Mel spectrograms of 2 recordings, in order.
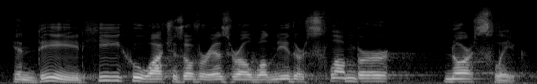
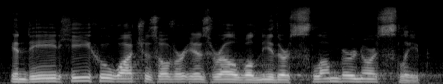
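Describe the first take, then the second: No difference in how they are said.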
